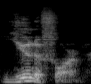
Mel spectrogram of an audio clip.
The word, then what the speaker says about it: uniform: uniform and university however these words actually begin with the u sound which is actually a Y sound so that's why we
